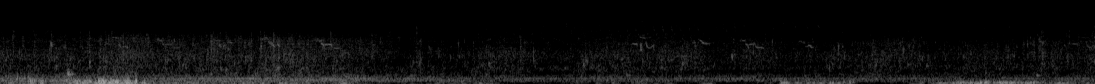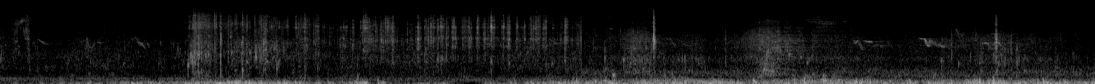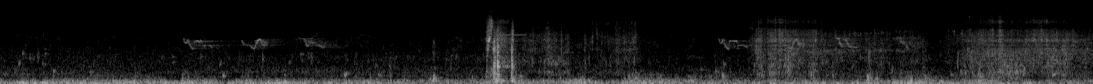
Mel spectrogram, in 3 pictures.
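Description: Wind rumbling on the microphone and water slapping against a bass boat's hull, louder from about the middle on, with a faint steady hum in the first third. Splashing comes in the middle as a hooked bass is lifted out of the water, and there are a few more sharp splashes later.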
